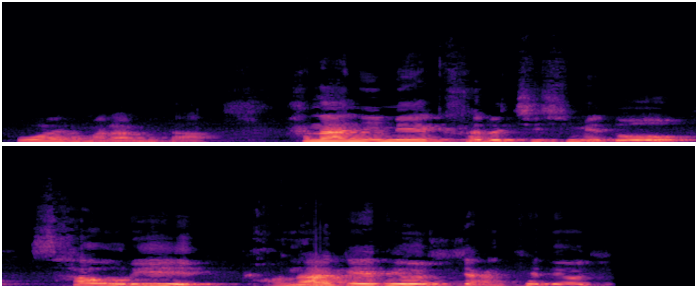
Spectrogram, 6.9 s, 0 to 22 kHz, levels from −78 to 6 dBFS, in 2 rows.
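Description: Nothing here needs flagging, just a gentle fade-out at the very end, easing down from around 6.5 s and done by 6.54 s the way an editor would finish it.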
